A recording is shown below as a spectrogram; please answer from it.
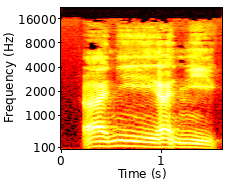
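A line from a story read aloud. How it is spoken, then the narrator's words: Sang in bleating voice. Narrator (Russian): козлиным голосом запел длинный клетчатый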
